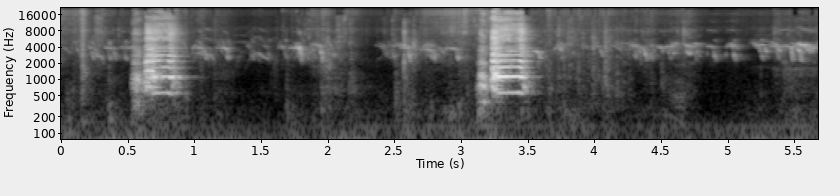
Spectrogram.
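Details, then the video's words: Crowing hen gives two loud, coarse, scratchy calls about two and a half seconds apart, while thin high chirps of small birds flicker in the background. "Suara ayam betina berkokok"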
